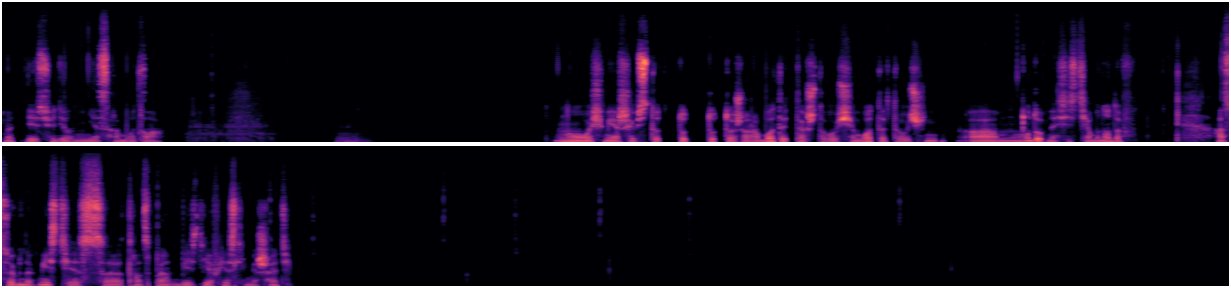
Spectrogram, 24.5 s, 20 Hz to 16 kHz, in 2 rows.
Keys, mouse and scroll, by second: 3.7-5.1 middle drag, 5.7-6.9 middle drag, 8.3-8.8 scroll down 1, 10.1-12.0 scroll up 2, 12.0 middle click, 15.2 click, 17.1 click, 18.4-19.5 drag, 21.4-24.5 drag.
